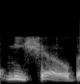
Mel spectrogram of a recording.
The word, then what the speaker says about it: Michaud: His name is Stephen, S-T-E-P-H-E-N. The last name is spelled M-I-C-H-A-U-D. Michaud is a pronunciation. That's what my producer tells me. Stephen, do I have that pronunciation right? – You're pretty close. It's more like Michaud, but I answer to everything, so that's fine. – Michaud, okay. Right. But it's spelled M-I-C-H-A-U-D.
